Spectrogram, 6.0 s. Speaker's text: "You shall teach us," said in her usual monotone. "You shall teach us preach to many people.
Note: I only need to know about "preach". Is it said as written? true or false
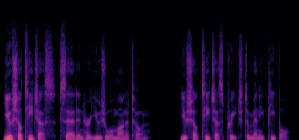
true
